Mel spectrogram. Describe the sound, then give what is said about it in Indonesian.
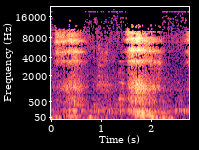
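A voice imitates the snoring of someone dozing off during a sermon: two rough, rasping, throaty snore breaths, loud and noisy, with a short pause between them. “begitu pendeta mulai khotbah, dia mulai”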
